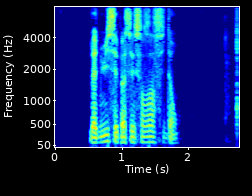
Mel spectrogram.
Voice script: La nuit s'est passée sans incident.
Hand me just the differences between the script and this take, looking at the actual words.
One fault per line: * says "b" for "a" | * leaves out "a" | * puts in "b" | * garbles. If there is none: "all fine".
all fine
